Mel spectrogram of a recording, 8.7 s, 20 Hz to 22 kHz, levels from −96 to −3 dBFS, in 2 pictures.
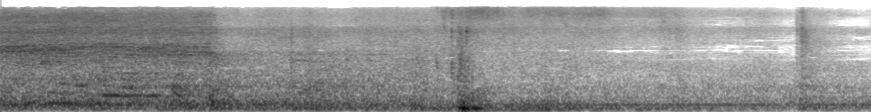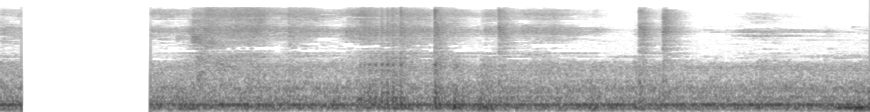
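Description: A rebuffering stall runs from 4.46 to 5.11 s. Playback outran the downloaded data, so the player had nothing left to decode and simply halted until more audio arrived. The sound drops abruptly to silence for about 0.65 s, then picks up at exactly the point where it broke off, with nothing skipped or repeated. The content stays intact, but the gap stretches the clip's running time by that same 0.65 s.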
